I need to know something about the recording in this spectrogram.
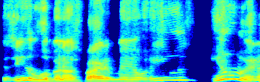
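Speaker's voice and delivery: ordinary talk, nothing marked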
